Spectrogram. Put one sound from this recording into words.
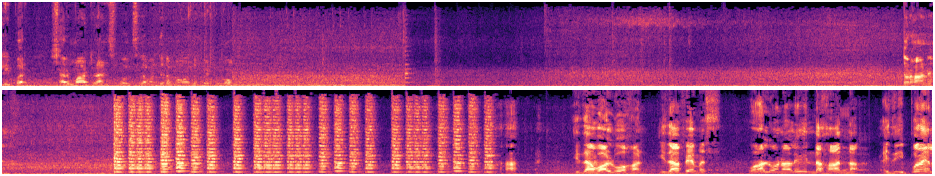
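A bus engine hums low and steady while driving.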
